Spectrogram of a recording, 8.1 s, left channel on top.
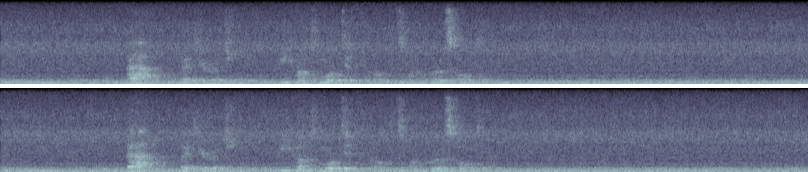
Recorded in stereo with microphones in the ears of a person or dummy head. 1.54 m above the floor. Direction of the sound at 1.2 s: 45° left (ahead or behind).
